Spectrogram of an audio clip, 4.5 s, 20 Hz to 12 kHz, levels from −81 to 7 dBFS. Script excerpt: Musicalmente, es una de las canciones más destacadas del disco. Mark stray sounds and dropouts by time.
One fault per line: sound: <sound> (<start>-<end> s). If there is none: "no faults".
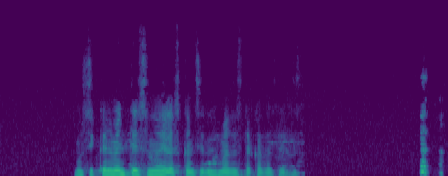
sound: laugh (4.2-4.5 s)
